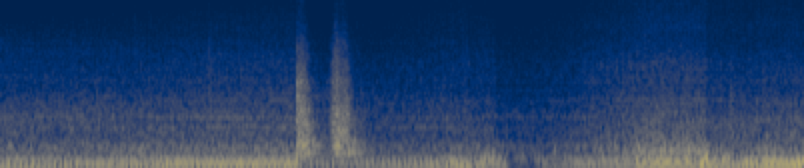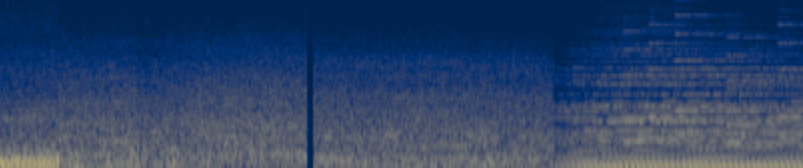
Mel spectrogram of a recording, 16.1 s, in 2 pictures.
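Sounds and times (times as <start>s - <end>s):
car engine driving off: 0.0s - 9.2s.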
